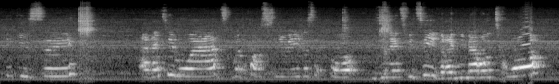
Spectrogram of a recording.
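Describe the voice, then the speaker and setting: A woman's voice: very high-pitched, fairly even intonation, normal speed, distant mic. A woman with a Québécois accent hosting a playful, jokey home cooking vlog, slipping English words in and singing little chants. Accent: Québécois French. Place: home kitchen. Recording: echoey kitchen with loud mixer noise. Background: electric hand mixer whirring.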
